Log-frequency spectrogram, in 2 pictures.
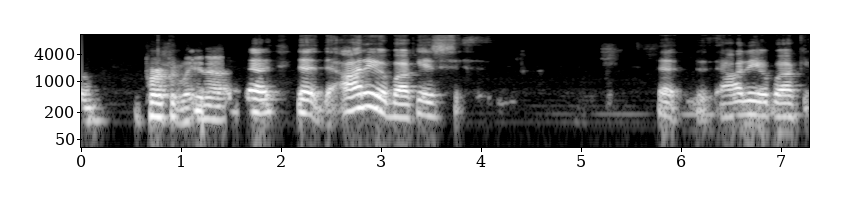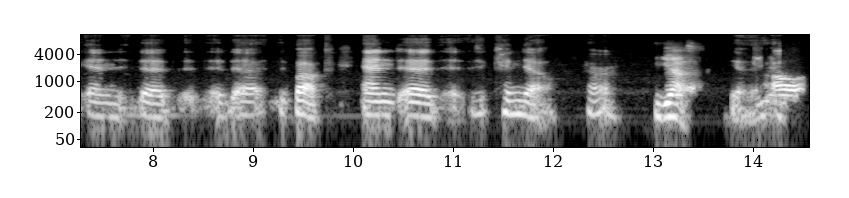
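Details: Aphasia in an adult woman after a stroke in 2010, still in ongoing rehabilitation therapy.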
